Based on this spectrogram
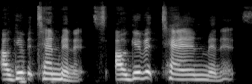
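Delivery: normal talking voice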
